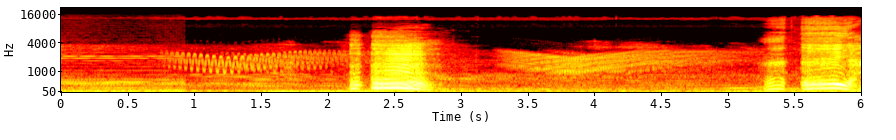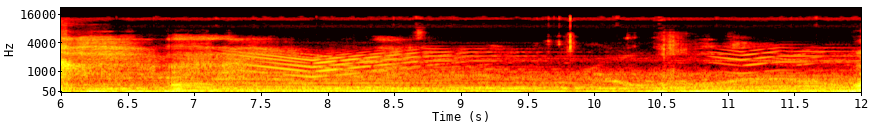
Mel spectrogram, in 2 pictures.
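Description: Two short, loud wordless vocal cries from a man, each rising and then falling in pitch, about two and a half and six seconds in, over background music with swooping tones.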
